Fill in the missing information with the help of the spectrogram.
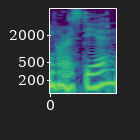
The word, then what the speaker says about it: Forestier: Am I pronouncing the surname correctly? – Forestier, yeah, that's yeah.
